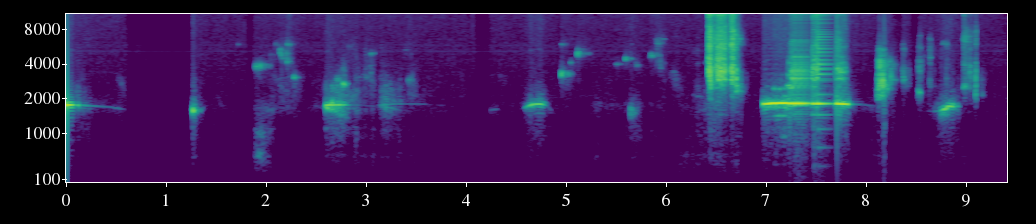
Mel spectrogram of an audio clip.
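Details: Black scoter (Melanitta americana) song: soft, scattered whistled notes, then a louder, drawn-out plaintive whistle mixed with a rougher burst near the end.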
